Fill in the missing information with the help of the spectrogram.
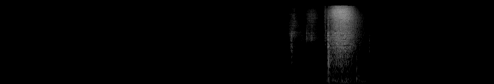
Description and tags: open sparkling water
Noise from pub/club/bar
club, cz, czech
